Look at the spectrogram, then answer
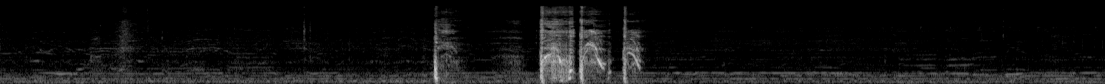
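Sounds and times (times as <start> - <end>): man coughing: 4.3 - 4.7, 5.4 - 6.5.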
